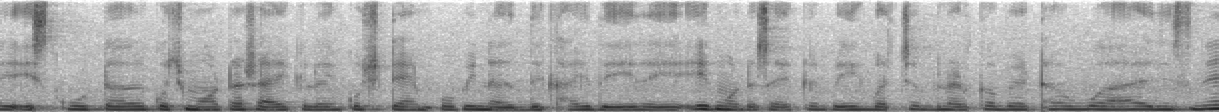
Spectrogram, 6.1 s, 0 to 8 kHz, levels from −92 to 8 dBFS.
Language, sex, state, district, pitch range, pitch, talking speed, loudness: Hindi, female, Himachal Pradesh, Shimla, 200-220 Hz, 215 Hz, 185 wpm, -17 LUFS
